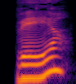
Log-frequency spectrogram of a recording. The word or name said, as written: VAGERNES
